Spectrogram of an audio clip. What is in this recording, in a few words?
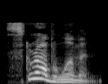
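"scrubwoman", British English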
